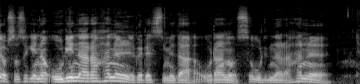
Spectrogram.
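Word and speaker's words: οὐρανός: 그래서 오오미크롬 입실로 나면은 어 우 발음이 나요. 그래서 요거 두 개가 한 세트이기 때문에 여기 그 약기식이 그 두 번째 거에 붙어 있죠. 그래서 우라노스입니다. 하늘이에요. 어 우라노스.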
